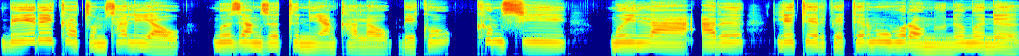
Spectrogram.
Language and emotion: Bodo, disgusted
